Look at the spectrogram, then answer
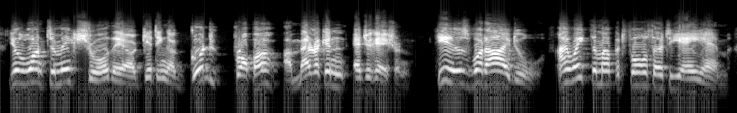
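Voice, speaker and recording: An actor playing a pompous, smugly callous newspaper columnist of 1918 in a mannered vintage radio style. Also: male voice, sits high, bright, forceful tone, heavily acted. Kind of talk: vintage radio editorial acting. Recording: dull old-time radio sound.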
